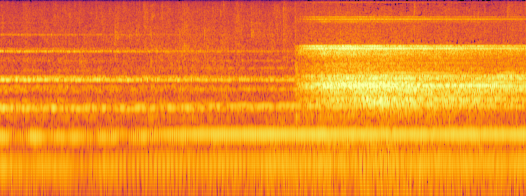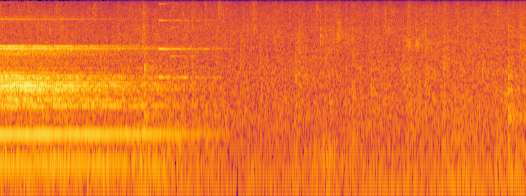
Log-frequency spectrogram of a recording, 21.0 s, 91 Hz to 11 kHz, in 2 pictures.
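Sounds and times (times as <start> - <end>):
bright noisy synth layer: 0.0 - 15.2
low ambient drone: 0.0 - 15.4.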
